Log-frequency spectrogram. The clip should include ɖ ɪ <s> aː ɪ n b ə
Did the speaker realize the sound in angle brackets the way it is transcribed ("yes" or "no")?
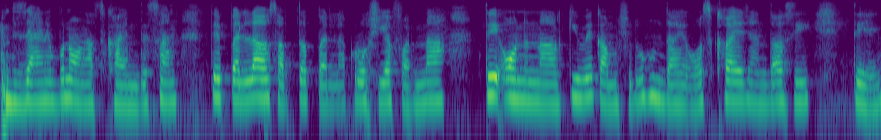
no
